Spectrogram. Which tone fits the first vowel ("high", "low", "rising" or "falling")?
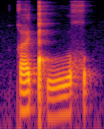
rising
